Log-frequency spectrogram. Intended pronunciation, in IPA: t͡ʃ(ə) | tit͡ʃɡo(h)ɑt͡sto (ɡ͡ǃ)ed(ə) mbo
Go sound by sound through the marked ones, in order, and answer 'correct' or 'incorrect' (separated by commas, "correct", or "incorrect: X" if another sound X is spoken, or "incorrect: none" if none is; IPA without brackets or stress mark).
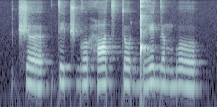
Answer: correct, correct, correct, correct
